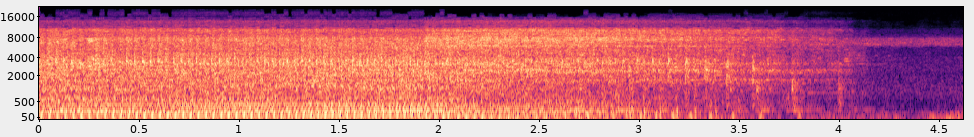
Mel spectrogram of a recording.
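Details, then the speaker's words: Mower with oil and gas, wouldn't start after three or four pulls, started on starting fluid: runs steady two seconds, then beat turns ragged and sags nearly dying; erratic rough running, cause unconfirmed. "i shot some gogo juice in there and then it started up however then it started to run really um erratically you know i'll show you welcome"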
